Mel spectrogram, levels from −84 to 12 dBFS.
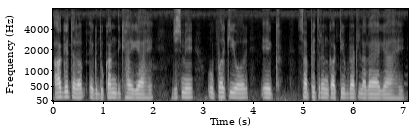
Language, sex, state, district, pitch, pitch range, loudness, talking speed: Hindi, male, West Bengal, Alipurduar, 135 Hz, 125-145 Hz, -18 LUFS, 160 wpm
